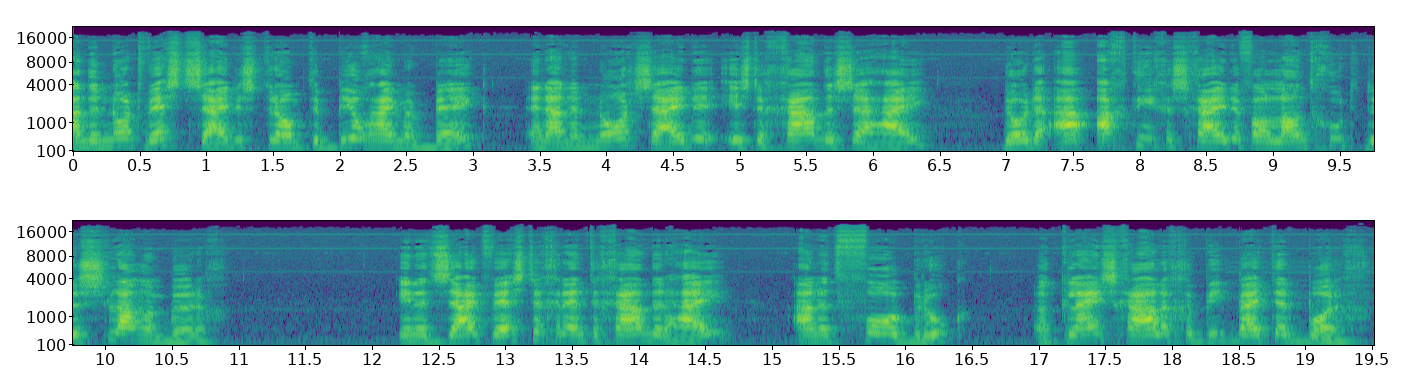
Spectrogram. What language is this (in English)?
Dutch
